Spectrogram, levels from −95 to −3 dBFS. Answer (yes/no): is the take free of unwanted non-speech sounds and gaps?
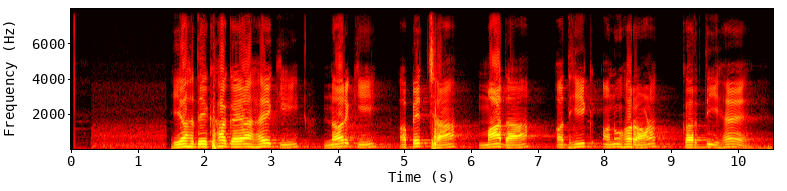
yes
